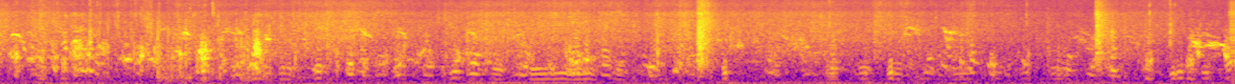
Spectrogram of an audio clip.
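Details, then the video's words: Chickens in a flock, many short overlapping clucks and murmuring calls in a dense, steady chatter, with occasional sharp clicks and knocks in the background. "Chicken Sounds Noises Hens Clucking Roosters Crowing"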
